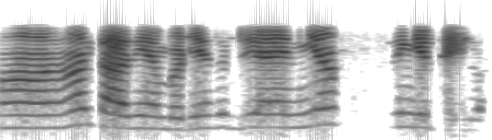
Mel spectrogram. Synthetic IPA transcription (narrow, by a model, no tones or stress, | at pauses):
ɦãɦãːt̪aːzijãbɐɽijãːsɐb̚d͡ʒijãẽnd̪ijã | zɪ̃ŋɡet̪ʰɐilã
